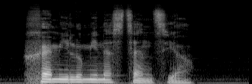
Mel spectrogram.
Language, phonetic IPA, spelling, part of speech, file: Polish, [ˌxɛ̃mʲilũmʲĩnɛˈst͡sɛ̃nt͡sʲja], chemiluminescencja, noun, Pl-chemiluminescencja.ogg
